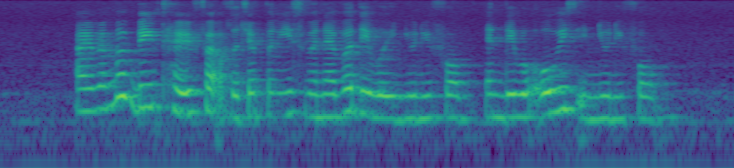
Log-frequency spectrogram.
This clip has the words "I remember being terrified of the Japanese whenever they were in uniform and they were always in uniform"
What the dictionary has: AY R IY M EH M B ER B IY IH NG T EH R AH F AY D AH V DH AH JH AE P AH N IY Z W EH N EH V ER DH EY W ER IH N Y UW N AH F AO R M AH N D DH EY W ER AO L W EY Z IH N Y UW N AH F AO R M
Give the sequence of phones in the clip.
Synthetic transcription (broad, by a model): AY R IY M EH M B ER B IY IH NG T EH R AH F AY AH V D AH JH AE P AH N IY S W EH N EH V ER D EY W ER IH N Y UW N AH F AO M AH N D EY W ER AO L W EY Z IH N Y UW N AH F AO M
